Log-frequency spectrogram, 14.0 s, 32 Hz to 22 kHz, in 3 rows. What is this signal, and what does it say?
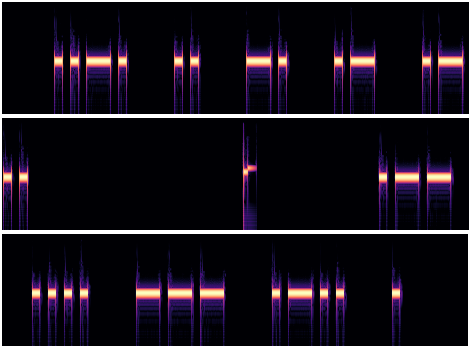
Morse code, heard as a keyed tone, about 15 wpm, spaced as for 11 wpm, 700 Hz. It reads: FINAL WHOLE
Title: 2x Character Spacing - Top 500 Words - 15wpm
